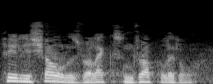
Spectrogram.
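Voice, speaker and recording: Male relaxation guide, slow hypnotist delivery with long pauses, lowish pitch, dull lo-fi sound. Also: expressive. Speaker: relaxation instructor. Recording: dull lo-fi audio with faint noise.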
